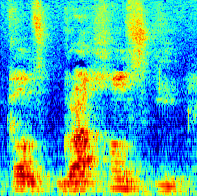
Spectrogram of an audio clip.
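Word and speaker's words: Grokholsky: Gracholsky.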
